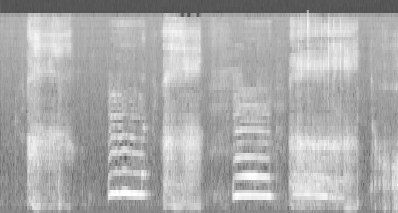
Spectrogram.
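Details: Child (Aaron) playfully pretends to sleep, faking snoring with rasping noisy inhales and voiced humming exhales every two to three seconds; imitated snoring.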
